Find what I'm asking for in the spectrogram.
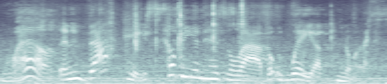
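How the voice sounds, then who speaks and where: A put-on character voice that sounds female, pitched high and delivered at a fairly slow pace. Loud background noise runs underneath. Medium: game stream. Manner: casual, breezy.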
